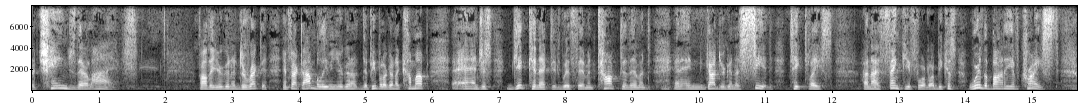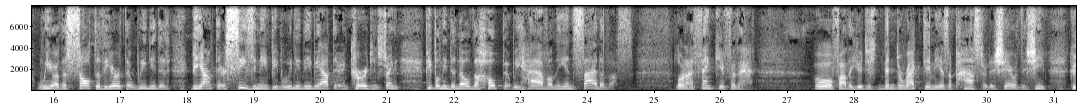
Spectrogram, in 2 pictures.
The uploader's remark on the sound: from the Wednesday service on August 9, 2023 at Harvest Bible Church in Stockton, CA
